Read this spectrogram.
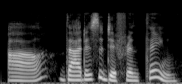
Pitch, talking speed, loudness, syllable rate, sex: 215 Hz, 195 wpm, -17 LUFS, 5.1 syllables/s, female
